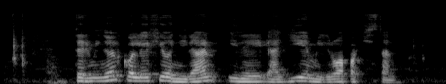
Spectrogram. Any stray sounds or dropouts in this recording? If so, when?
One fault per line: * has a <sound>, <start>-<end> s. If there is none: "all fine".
all fine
